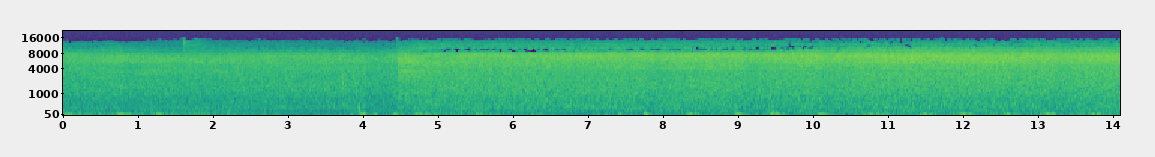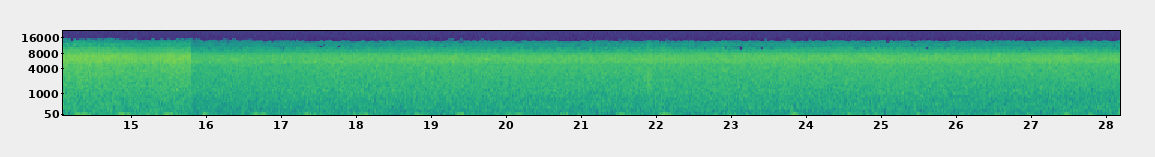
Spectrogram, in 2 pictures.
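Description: A steady, even rushing noise, with low thumps about once a second from footsteps on a rocky downhill trail. The texture of the rush changes abruptly twice, about 4 seconds in and again near the middle.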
